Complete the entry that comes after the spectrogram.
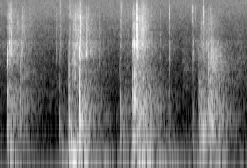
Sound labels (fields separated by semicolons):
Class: footsteps; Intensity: medium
